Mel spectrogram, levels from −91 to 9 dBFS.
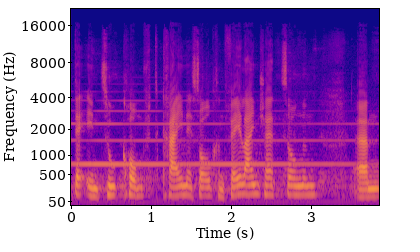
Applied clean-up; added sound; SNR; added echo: none; Wind instrument, woodwind instrument; 10 dB; none.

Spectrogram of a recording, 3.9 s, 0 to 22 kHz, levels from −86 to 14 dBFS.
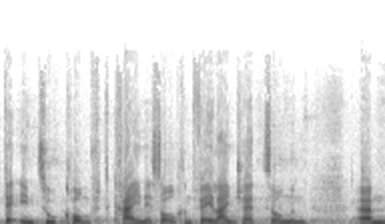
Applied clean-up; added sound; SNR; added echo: none; none; none; none.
